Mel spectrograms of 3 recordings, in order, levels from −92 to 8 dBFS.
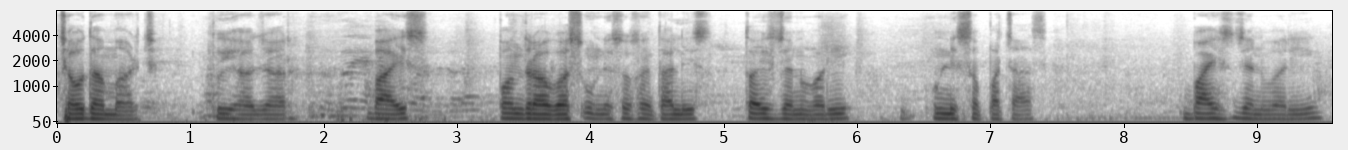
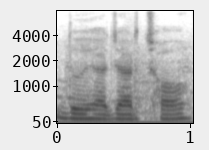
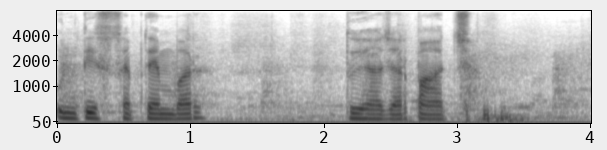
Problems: constant background noise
